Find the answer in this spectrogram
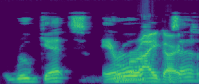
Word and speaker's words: Rygart: oh man, his name is so hard to pronounce for me, but it's like Ruget Arrow. Is that Rygart. right? Rygart. Rygart, yes, Rygart Arrow.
